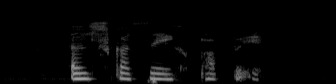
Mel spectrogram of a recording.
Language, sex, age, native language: Icelandic, female, 8, Serbo-Croatian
